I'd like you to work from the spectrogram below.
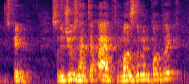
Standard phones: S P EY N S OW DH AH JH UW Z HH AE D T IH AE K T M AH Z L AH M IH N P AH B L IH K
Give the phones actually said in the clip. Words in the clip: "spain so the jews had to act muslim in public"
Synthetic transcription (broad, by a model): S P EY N S OW DH AH JH UW Z HH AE D T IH AE K T M AH Z L AH M IH N P AH B L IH K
